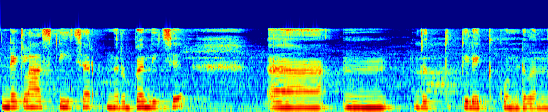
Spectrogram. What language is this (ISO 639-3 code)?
mal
